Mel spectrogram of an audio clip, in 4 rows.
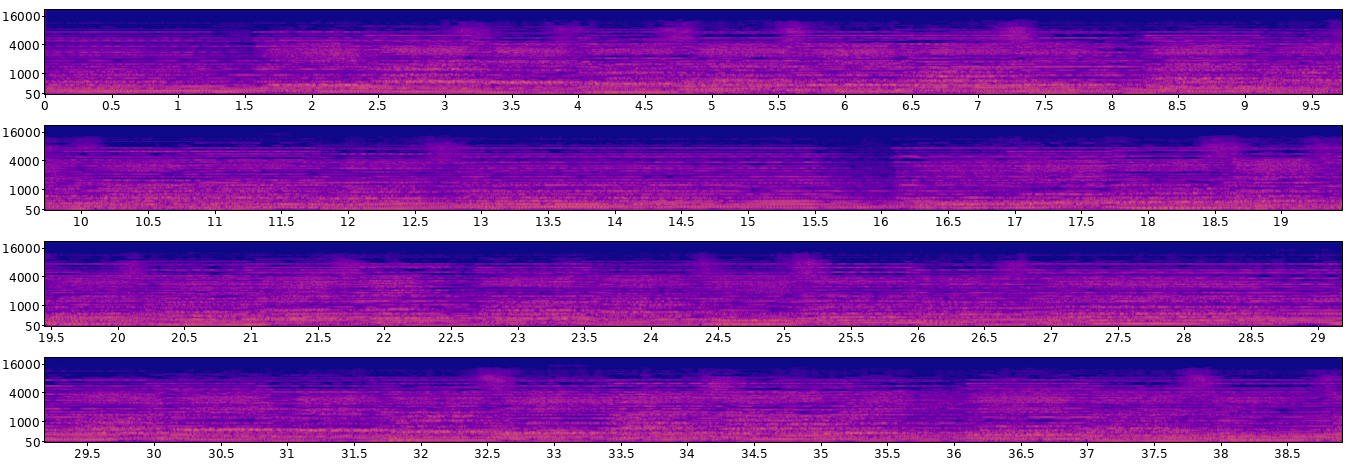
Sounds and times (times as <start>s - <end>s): Choir: 0.0s - 14.8s, 16.2s - 38.9s.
